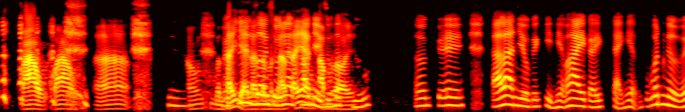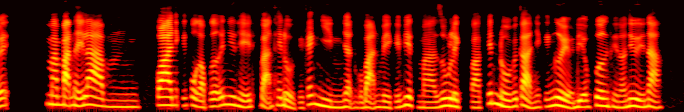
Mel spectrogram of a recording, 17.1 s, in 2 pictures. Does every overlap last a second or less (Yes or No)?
No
